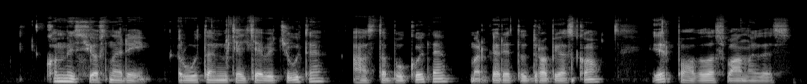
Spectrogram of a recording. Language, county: Lithuanian, Vilnius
